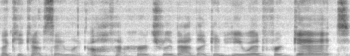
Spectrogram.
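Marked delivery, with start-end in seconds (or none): none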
